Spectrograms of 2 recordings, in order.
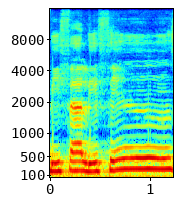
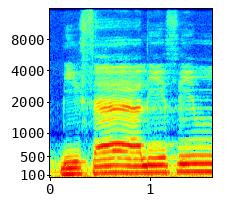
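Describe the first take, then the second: First: The nasal is a plain n made with the tongue. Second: The nasal is made with lips touching the teeth. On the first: The speaker calls it wrong. "bukan bisa lisin saja" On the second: The speaker calls it right. "bibirnya sudah nyentuh ke gigi"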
